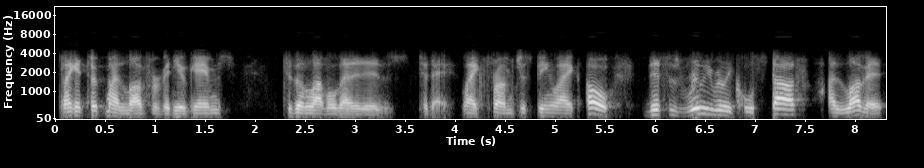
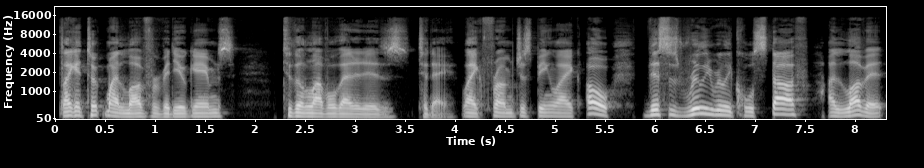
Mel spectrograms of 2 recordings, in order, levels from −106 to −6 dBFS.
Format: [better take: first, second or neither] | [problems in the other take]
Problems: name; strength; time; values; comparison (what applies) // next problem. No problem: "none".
second | phone-call audio; poor line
